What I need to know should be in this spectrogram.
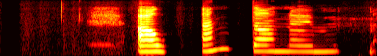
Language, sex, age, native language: Icelandic, female, 8, Icelandic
